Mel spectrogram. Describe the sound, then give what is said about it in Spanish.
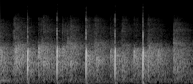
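Audience applause: a steady wash of many hands clapping, with six sharper claps standing out in an even rhythm, moderately loud throughout and without any talking. “Venga, un aplauso.”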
